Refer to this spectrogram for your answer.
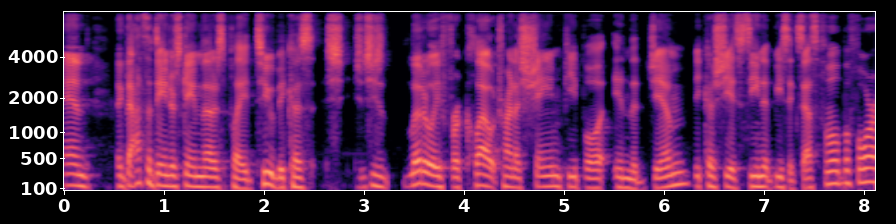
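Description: Speaking at a fairly quick pace with ordinary pitch variation, this an unremarkable speaking voice carries a Canadian accent over a very clean recording with a silent background and a dry, close sound with no echo. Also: man, medium pitch for a man. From Canada. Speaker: podcast co-host. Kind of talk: casual chat.

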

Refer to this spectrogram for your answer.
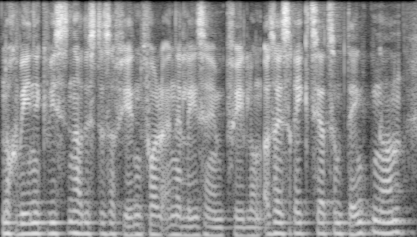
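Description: His intonation stays monotone and flat. The voice is a man's. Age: 40s. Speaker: marketing professional and non-fiction author. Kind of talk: casual chat about a book.

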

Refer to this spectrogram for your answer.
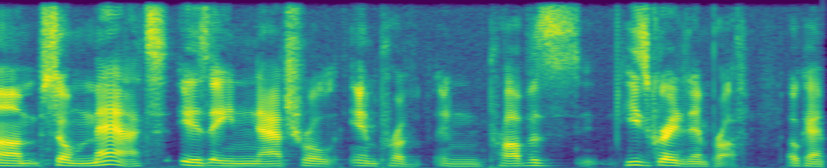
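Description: At a fairly slow pace, a man talks in an ordinary speaking voice, his pitch medium with ordinary variation. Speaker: podcaster. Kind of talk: casual chat. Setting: studio.

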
